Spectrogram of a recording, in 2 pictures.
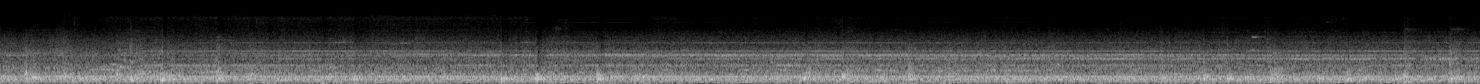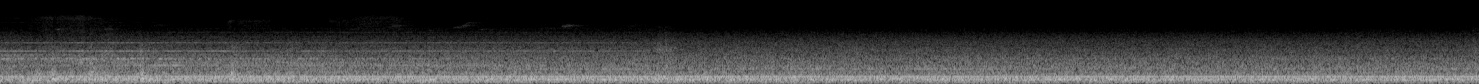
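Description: Tokyo Metro 03 series train heard from inside a passenger car: a steady running rumble with the constant tones of its four-quadrant chopper control, and wheels clicking over rail joints, mostly in the first half. Near the end the train runs alongside a station platform toward a stop.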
